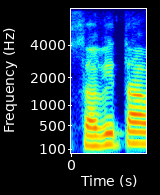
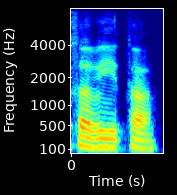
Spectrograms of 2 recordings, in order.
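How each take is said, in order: First: The vowel after 'v' is short. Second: The vowel after 'v' is drawn out long.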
